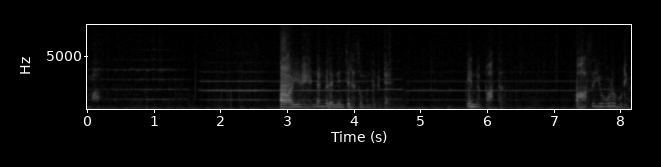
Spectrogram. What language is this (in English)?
Indonesian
